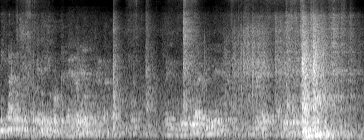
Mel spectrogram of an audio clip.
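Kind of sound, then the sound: household object, door being shut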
